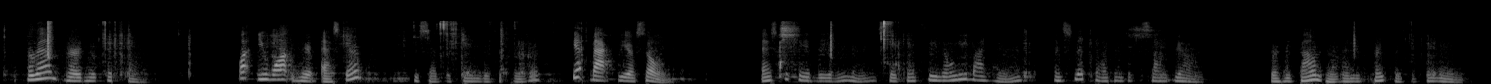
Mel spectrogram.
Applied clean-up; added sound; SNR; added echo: neural mask model RNNoise.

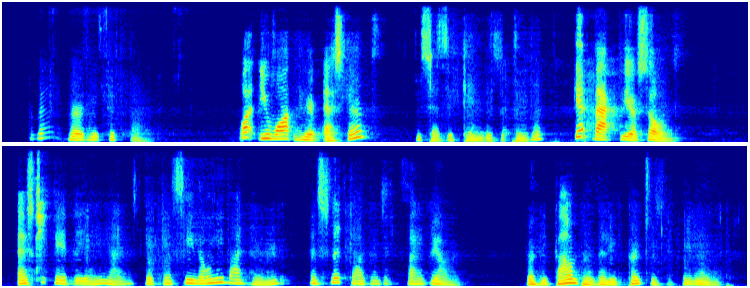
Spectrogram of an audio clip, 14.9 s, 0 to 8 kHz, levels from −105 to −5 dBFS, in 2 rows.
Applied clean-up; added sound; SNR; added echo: neural mask model DeepFilterNet 3.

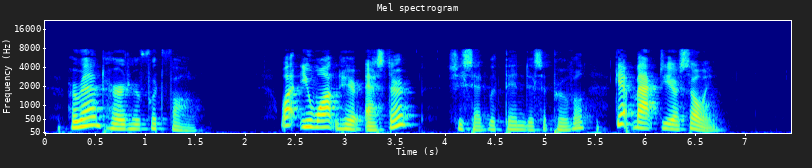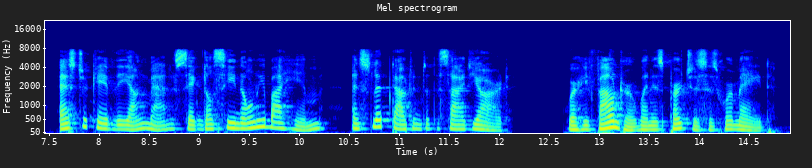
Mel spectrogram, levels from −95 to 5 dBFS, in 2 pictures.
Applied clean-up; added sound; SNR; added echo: none; none; none; none.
